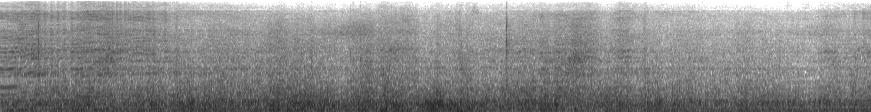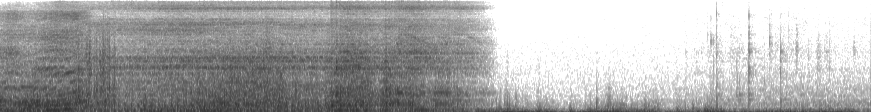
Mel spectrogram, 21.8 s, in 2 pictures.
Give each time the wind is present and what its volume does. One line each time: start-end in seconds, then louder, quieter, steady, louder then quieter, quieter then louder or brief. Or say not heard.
0.0-21.7 quieter.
